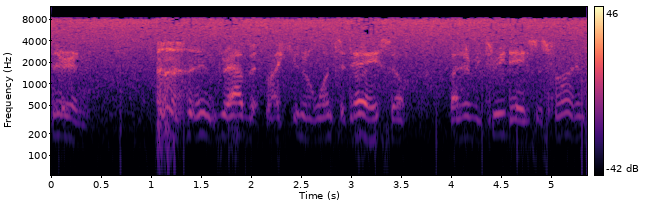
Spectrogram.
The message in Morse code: none

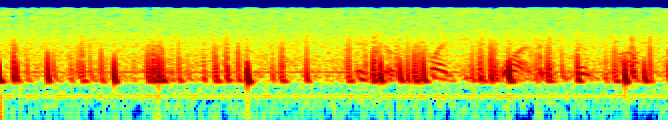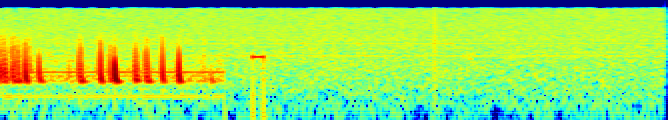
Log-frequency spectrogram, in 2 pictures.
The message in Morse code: none

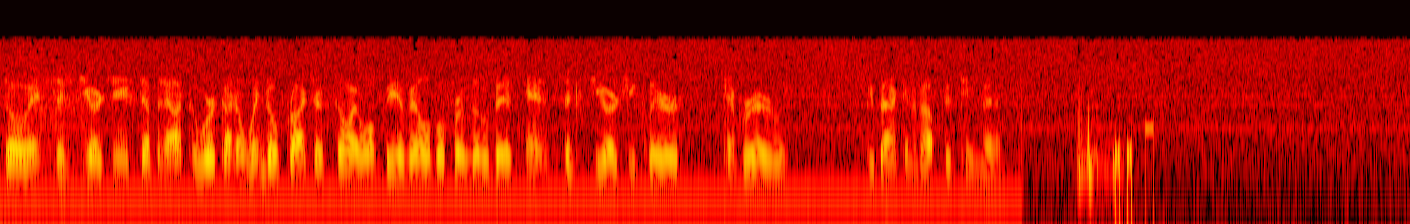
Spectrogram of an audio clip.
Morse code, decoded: none

